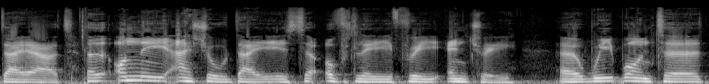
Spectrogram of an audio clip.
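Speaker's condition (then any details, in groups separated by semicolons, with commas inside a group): Motor neurone disease; mobility impacted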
